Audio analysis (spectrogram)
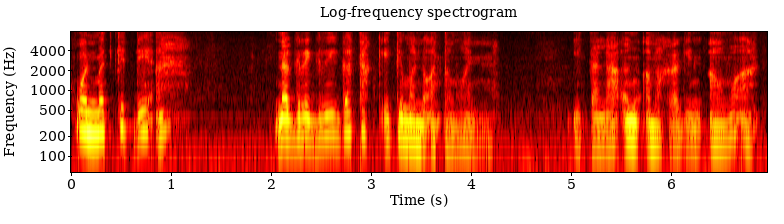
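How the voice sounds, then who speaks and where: A woman playing a resentful, defensive mother in a radio drama, with a curt, scolding manner and husky voice. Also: fairly low pitch, normal speed, a little mellow. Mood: defensive, weary. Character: irritable, resentful mother who refuses her abandoned family.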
